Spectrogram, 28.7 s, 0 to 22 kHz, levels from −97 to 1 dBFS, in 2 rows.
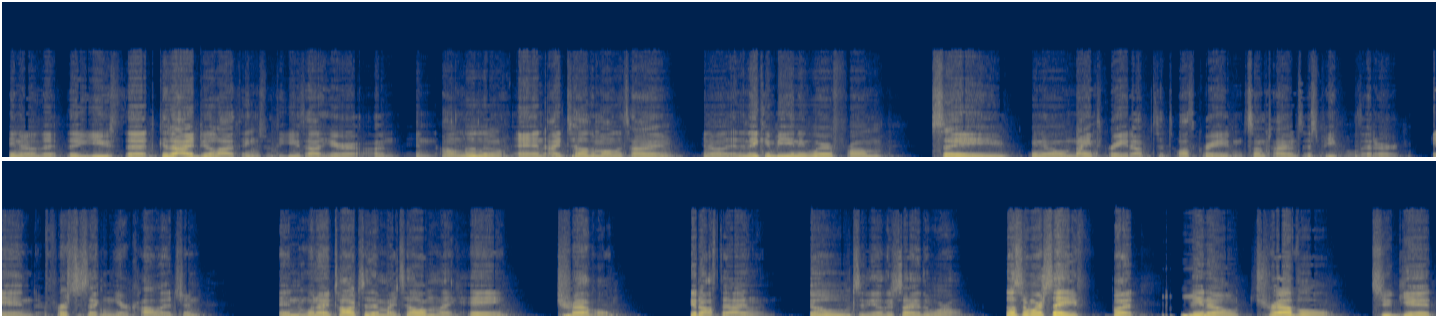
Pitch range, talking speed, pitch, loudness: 90-115 Hz, 190 wpm, 100 Hz, -31 LUFS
